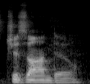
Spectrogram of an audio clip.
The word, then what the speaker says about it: Gisondo: Yeah, I said it right. Yeah. It's Gisondo.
